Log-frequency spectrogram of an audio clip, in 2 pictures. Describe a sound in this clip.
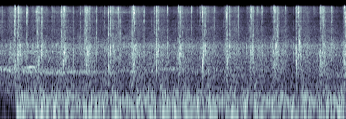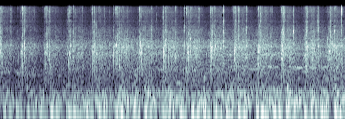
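A stadium crowd roars and chants.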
